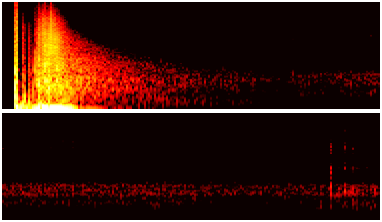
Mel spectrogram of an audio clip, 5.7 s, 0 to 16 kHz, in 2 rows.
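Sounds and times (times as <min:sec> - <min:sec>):
realistic gunshot: 0:00.1 - 0:01.3.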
